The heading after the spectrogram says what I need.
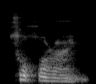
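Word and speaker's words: צהריים: Tzochoraim. Say it with me. Tzochoraim. That one's going to be a little harder because it's got more syllables.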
